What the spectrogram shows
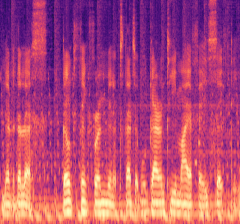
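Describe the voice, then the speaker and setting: A shadowy male schemer calls on the phone, his voice pushed very low by a pitch-shifting voice changer, as a man voices him. He speaks calmly and formally with a cool menace. Soft music plays faintly underneath. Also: moderate pace. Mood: menacing. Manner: calm, formal, coolly menacing. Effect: deep pitch-shifting voice changer. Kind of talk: let's play voice acting of game text.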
